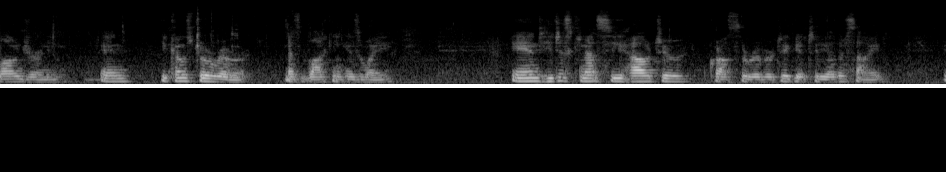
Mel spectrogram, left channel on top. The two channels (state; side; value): silent; right; 58 dB below the other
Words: journey, and he comes to a river that's blocking his way. And he just cannot see how to cross the river to get to the other side.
